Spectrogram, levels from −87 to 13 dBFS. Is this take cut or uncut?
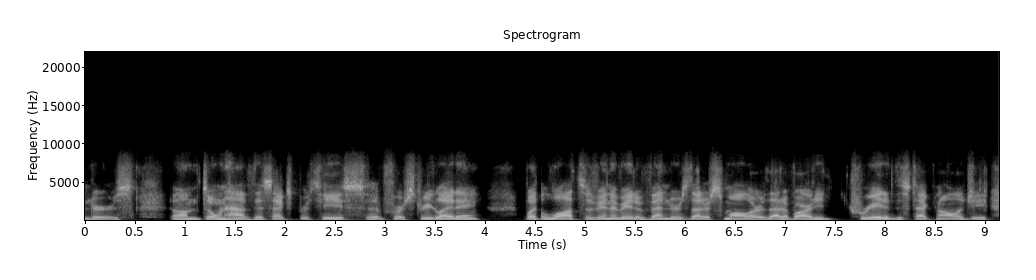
cut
